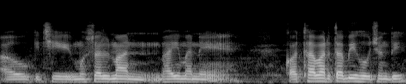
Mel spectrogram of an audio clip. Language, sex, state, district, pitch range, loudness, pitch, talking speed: Odia, male, Odisha, Khordha, 120-135 Hz, -20 LUFS, 125 Hz, 120 wpm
